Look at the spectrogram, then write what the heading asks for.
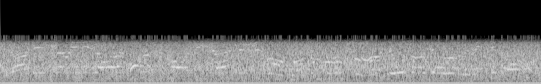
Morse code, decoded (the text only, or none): none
